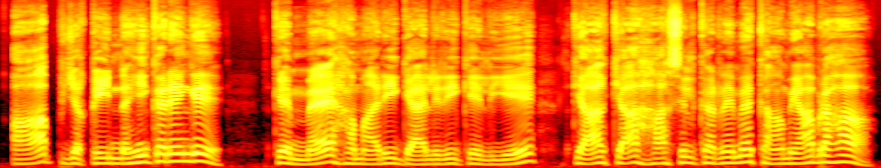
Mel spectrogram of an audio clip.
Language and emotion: Urdu, surprised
